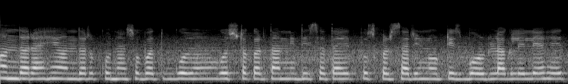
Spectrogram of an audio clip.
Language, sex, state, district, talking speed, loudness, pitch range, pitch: Marathi, female, Maharashtra, Gondia, 145 wpm, -16 LUFS, 255-265 Hz, 260 Hz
